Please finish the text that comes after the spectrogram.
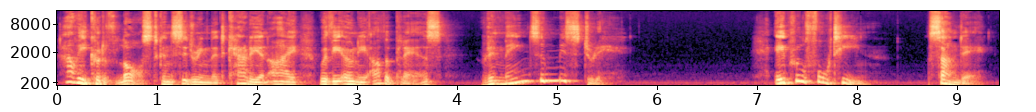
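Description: A man's voice: mid-range voice, wildly swooping pitch, moderate pace, darkish tone. A man narrating a comic diary novel as an audiobook reader, in a prim, fussy, self-important manner.

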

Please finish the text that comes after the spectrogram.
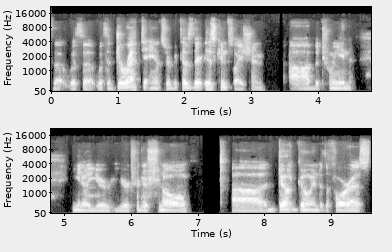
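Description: Deep, husky-voiced man. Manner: measured, thoughtful, frequent restarts. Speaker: podcast co-host. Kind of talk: conversational discussion of folklore.

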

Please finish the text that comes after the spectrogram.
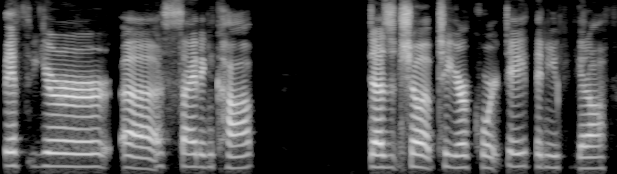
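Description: A woman with a bright, crisp-edged voice, recorded close and dry. She chats casually as a podcast co-host, chiming in bluntly and swearing freely. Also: mid-range voice, level tone, slow pace, no room sound. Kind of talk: casual chat.

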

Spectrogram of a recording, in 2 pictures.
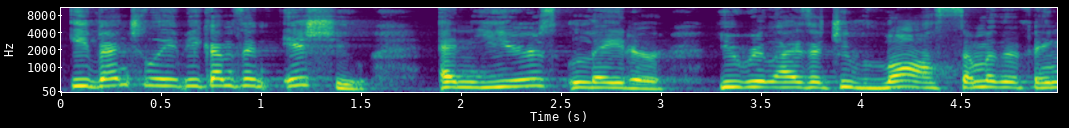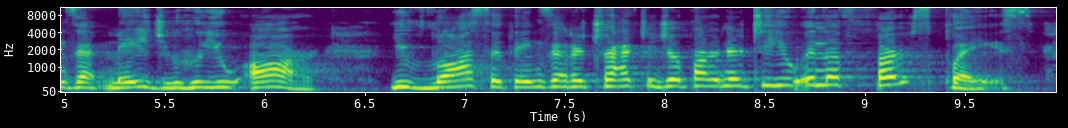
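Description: A woman's voice: a little high, moderate pace. A woman hosting a playful, flirty talk show about sex and relationships, her voice stuffed up from a cold. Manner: playful, flirty, talks straight to listeners. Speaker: podcast host.

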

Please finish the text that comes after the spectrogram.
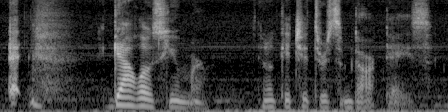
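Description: An actress playing a tough, wry police detective in an audio drama, blunt, dry and commanding. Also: female voice, sits low, moderate pace, darkish tone, a little hiss or hum, natural voice. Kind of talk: scripted audio drama acting.

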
